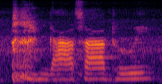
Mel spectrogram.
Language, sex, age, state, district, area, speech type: Assamese, female, 60+, Assam, Golaghat, urban, spontaneous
